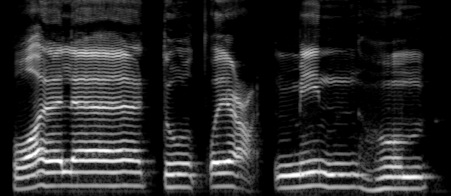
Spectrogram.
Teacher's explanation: تا کو باریک کریں گے اور طا کو موٹا کر کے پڑھیں گے اور طا کو آگے عین ساکن سے ملائیں گے۔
